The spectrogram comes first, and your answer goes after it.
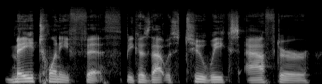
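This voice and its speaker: Male podcast co-host, lowish pitch, informal explainer in casual chat, dry studio-like sound without room echo. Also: unhurried, bright, forceful tone. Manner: informal, explains trivia in detail.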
